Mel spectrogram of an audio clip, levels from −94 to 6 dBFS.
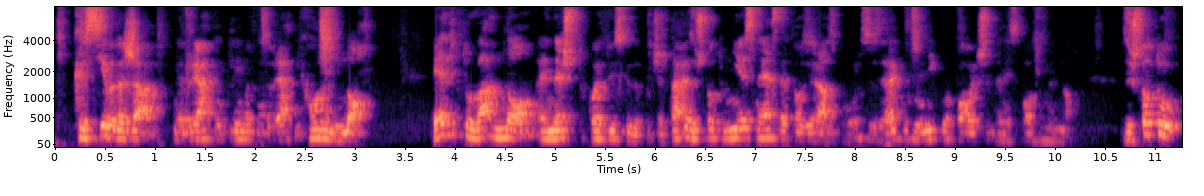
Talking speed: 170 wpm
